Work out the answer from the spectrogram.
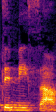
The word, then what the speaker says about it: Danessa: A lot of you guys actually sent me in messages on Instagram of how to pronounce Danessa Myricks. So you guys just said it's like Vanessa, but Danessa.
